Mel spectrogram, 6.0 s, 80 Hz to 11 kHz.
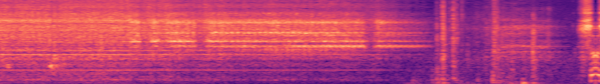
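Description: Milling machine spindle driving a 5 mm M6 tapping drill through a metal bracket, fed gently, a steady motor whine with several tones. It cuts out about four seconds in, followed by a few knocks and clatters.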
